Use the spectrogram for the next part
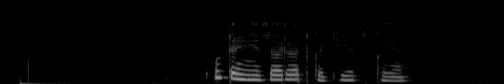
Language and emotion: Russian, sad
